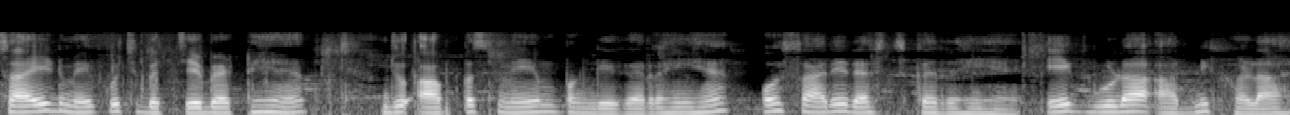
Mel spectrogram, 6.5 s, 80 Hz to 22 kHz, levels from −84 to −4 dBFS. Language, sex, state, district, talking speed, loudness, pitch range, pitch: Hindi, female, Punjab, Pathankot, 225 wpm, -20 LUFS, 145-175 Hz, 155 Hz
